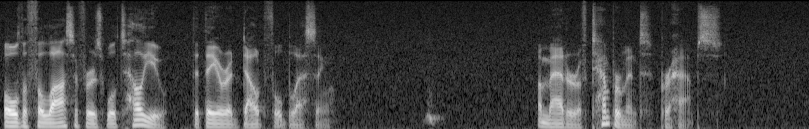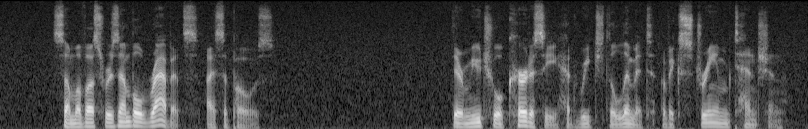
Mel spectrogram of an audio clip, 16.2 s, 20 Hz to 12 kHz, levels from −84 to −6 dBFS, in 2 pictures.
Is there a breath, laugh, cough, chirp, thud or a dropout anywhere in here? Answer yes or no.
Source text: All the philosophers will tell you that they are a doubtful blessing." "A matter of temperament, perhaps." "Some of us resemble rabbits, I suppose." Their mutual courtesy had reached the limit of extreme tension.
yes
